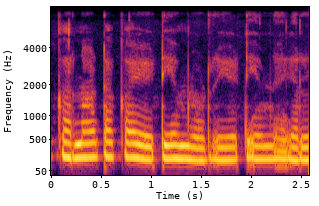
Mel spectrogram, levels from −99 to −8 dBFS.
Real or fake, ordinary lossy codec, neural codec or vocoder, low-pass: real; none; none; 7.2 kHz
